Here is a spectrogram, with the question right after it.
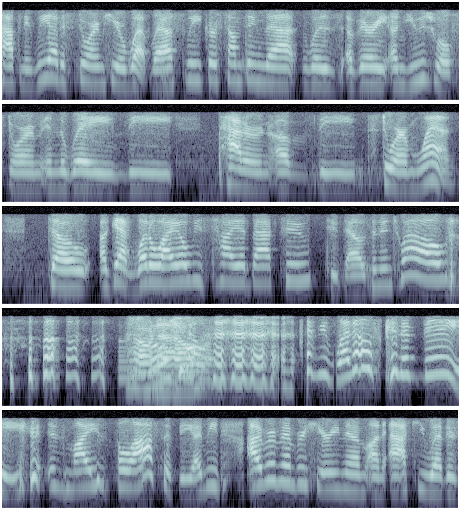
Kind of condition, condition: link, phone line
